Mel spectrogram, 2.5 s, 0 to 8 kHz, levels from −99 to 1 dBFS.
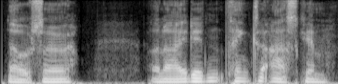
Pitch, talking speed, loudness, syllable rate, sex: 100 Hz, 210 wpm, -16 LUFS, 5.0 syllables/s, male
